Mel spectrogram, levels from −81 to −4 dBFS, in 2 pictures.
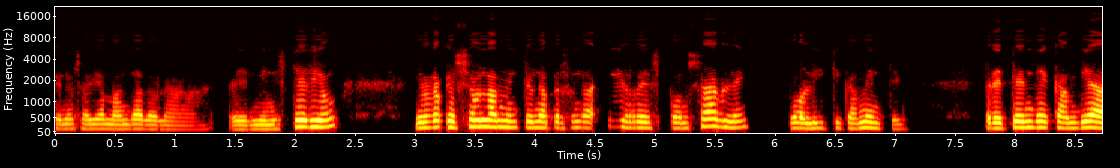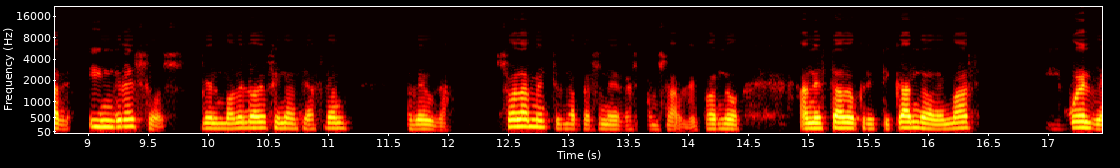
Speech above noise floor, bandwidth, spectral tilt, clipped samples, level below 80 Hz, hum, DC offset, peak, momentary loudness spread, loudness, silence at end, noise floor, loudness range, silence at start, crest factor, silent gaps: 47 dB; 10 kHz; -8.5 dB/octave; under 0.1%; -68 dBFS; none; under 0.1%; -4 dBFS; 14 LU; -23 LUFS; 0 s; -70 dBFS; 5 LU; 0 s; 20 dB; none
